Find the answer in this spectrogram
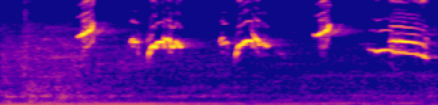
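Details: Energetic caged white-rumped shama singing varied song: short clear whistles and chattering notes, some falling, some rising, separated by brief gaps, ending in a longer buzzy phrase; faint low hum underneath.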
